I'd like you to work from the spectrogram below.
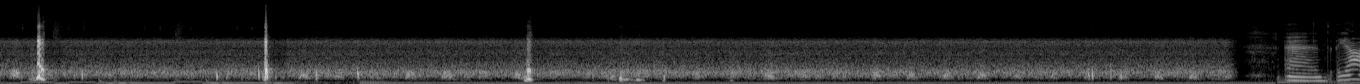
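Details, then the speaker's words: Fetal heartbeat at 11 weeks 2 days of pregnancy via home handheld Doppler: fast, steady whooshing pulses with hiss and a few probe knocks; fetal heartbeat on Doppler. "i wanted to be able to check on my baby's heartbeat in between visits and i was able to hear the baby's heartbeat i will insert a clip"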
